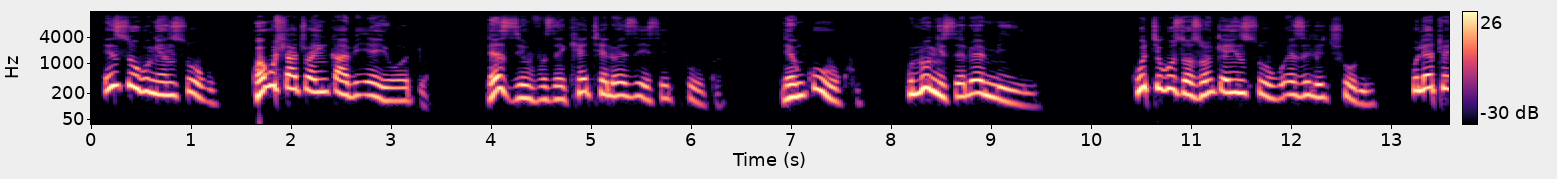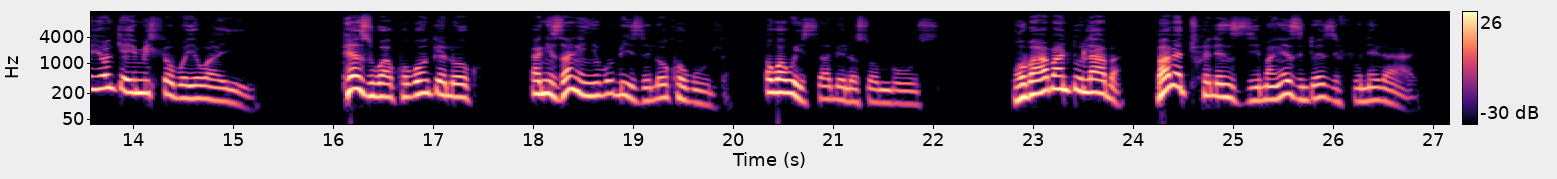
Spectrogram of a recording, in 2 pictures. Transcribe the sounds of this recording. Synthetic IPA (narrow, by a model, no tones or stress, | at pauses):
int͡sʼuɣuŋent͡sʼuɣu | ɣwaɣuɬat͡ʃʼwaiŋkʼaβiɛjɔːd̥ʱwa | leziɱvuzɛkʰɛtʰɛlɔezijisitʰuːpʰa | leŋkʼukʰu̥ | ɣuluŋisɛlwɛmiːna | ɣutʰiɣuzɔzɔŋkʼɛint͡sʼuɣuezilit͡ʃʼumi | ɣulɛtʰwɛjɔŋkʼɛimiɬɔβɔjɛwajiːni | pʰezuɣwakʰɔɣɔŋkʼɛlɔkʰu̥ | ɣaŋizaŋeɲiɣuβizɛlɔkʰɔɣuɮa | ɔɣwaɣujisaβɛlɔsom̩buːsi̥ | ŋɔβaːβantʼulaβa | βaβɛtʰwɛlend͡zʱimaŋezintʼɔezifunɛɣa̰ːjɔ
